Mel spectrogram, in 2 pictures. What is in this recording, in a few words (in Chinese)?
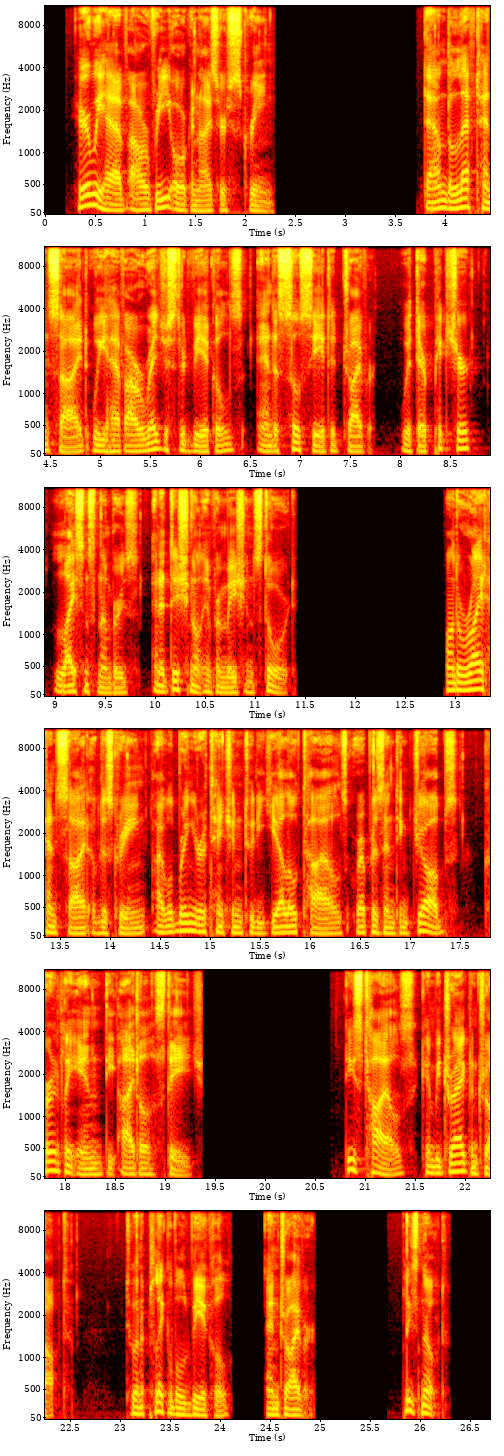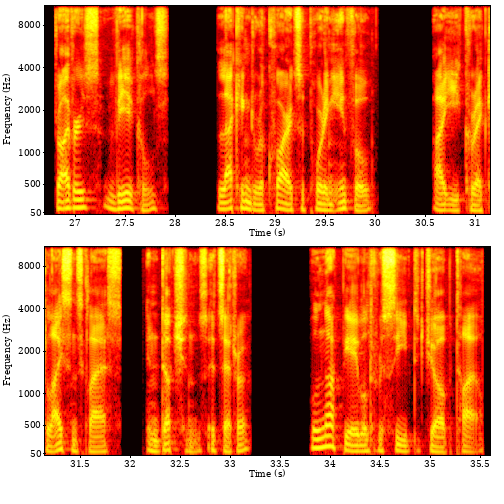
外籍团队 男声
